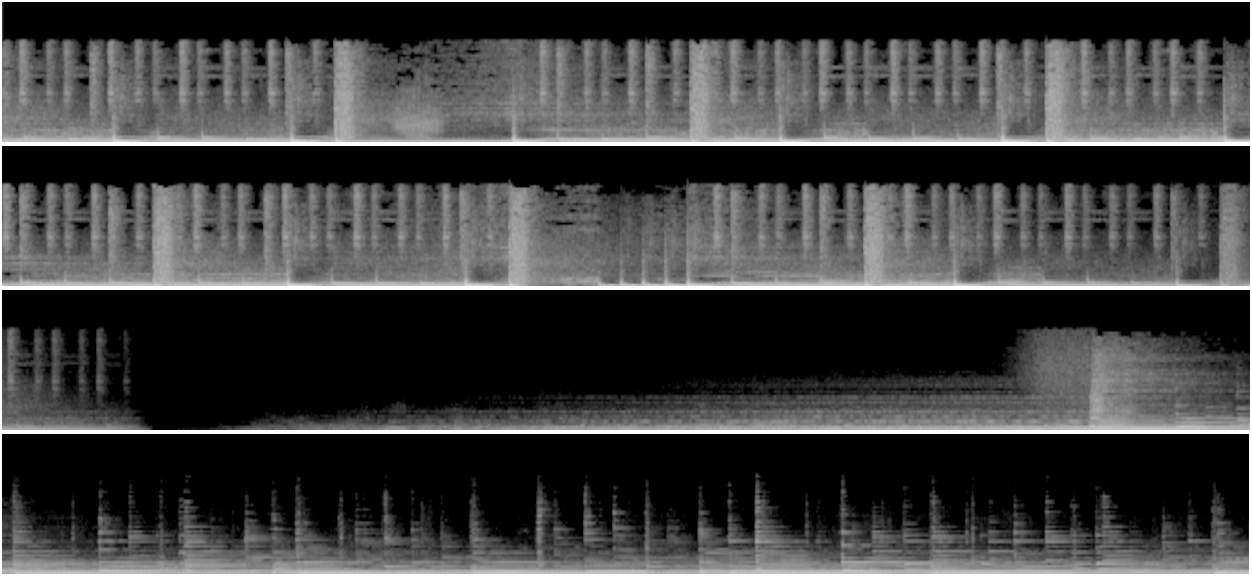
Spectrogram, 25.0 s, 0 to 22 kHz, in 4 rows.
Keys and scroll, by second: 1.0 ctrl+d, 12.9 ctrl+z, 13.7 Caps_Lock, 15.9 9, 16.0 Return, 16.0 0, 23.0 ctrl+z.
